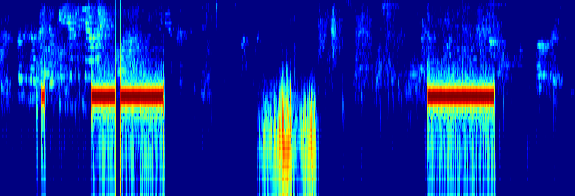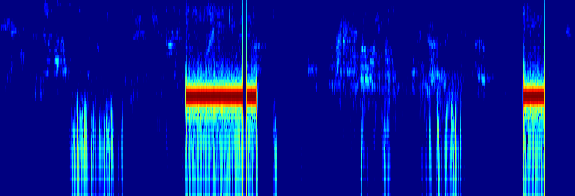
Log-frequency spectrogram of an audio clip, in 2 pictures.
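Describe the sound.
An unanswered telephone call's ringback tone sounds as four evenly spaced steady tone bursts about five seconds apart, the last one cut short. Faint murmuring voices fill some of the gaps between rings.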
